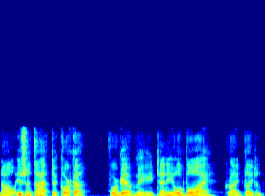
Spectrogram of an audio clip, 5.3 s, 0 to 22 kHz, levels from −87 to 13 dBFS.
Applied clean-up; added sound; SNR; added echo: neural mask model DeepFilterNet 3.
